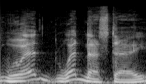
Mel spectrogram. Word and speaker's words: Wednesday: In a press release, Wednesday, is that how you say it? – That's how I say it.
